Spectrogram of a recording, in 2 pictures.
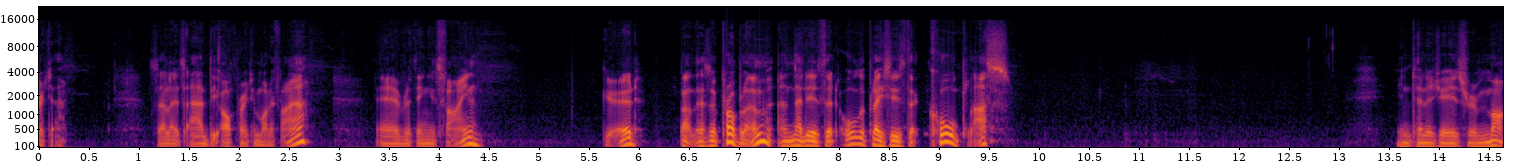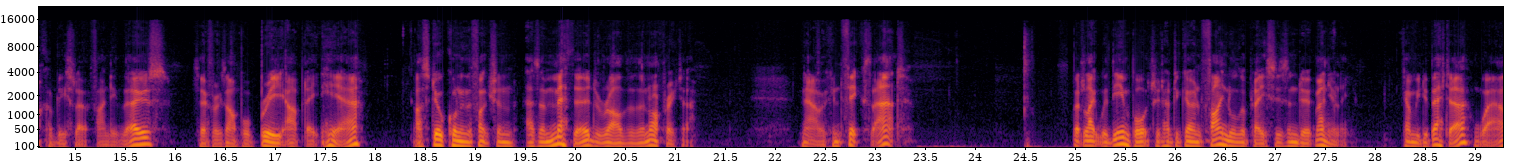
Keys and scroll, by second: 3.0 ctrl+r, 7.6 ctrl+alt+h, 22.4 alt+Return.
